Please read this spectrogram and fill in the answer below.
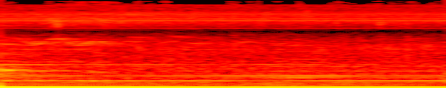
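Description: A sustained low tone with fainter overtones above it, held steady and slowly fading: the band's instruments ringing on a last low note.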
